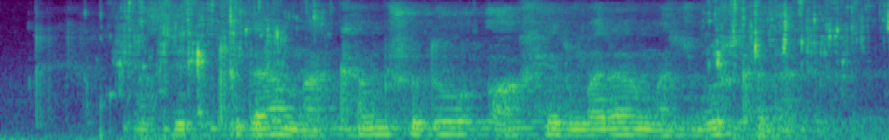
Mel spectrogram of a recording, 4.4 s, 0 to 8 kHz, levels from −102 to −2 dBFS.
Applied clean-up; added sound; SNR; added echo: none; Liquid; 6 dB; reverberation time 1.9 s.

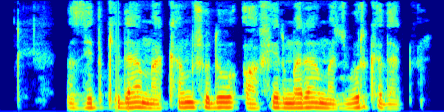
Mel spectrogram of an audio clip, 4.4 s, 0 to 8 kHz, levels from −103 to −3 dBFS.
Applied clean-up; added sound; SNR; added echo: none; none; none; none.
